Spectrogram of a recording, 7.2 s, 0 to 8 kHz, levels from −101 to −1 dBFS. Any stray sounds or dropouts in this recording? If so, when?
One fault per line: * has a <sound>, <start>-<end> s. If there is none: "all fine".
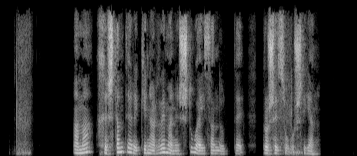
all fine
